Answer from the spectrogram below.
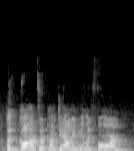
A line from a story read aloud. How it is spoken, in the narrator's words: the crowd shouted in the Lycaonian language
